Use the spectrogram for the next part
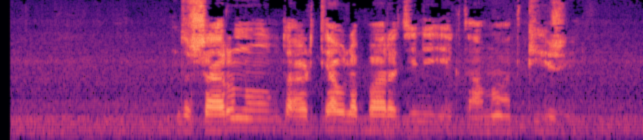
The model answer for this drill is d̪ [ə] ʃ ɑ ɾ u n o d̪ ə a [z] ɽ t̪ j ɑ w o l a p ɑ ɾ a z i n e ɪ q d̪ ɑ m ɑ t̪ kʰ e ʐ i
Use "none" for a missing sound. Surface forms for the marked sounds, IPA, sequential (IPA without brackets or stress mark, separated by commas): ə, none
